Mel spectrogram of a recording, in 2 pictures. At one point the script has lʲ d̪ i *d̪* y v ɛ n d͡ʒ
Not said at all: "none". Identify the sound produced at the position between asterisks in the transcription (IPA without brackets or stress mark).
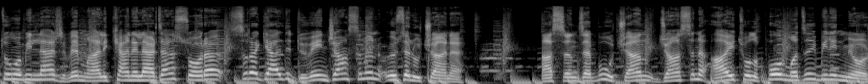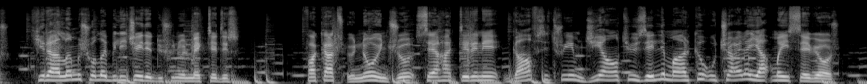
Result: d̪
